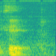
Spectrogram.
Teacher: Pronounced A as in pet, but it is shorter and clipped with a smaller opening of the mouth.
